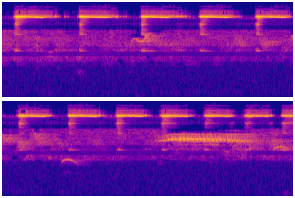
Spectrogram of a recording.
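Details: Cicada calling in strongly rhythmic, high-pitched buzzy pulses, nearly one per second, each swelling quickly and cutting off, with a brief whistled tone partway through.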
